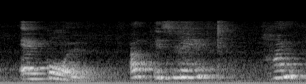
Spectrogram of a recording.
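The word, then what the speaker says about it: école: ये एक्सेंट नहीं होगा तो हम इसको क्या पढ़ेंगे? Akola. But with this accent ई बन गया ए, तो इसको हम बोलेंगे एकोल. ठीक है, एंड एकोल means school. एकोल means school. तो इसका प्रोनाउंसिएशन चेंज हो गया ना, तो ये प्रोनाउंसिएशन चेंज करने के लिए एक्सेंट लगाया जाता है. ओके, ई के ऊपर एक्सेंट है इसलिए ये बन गया एकोल.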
